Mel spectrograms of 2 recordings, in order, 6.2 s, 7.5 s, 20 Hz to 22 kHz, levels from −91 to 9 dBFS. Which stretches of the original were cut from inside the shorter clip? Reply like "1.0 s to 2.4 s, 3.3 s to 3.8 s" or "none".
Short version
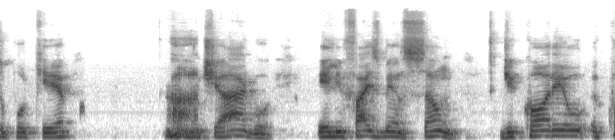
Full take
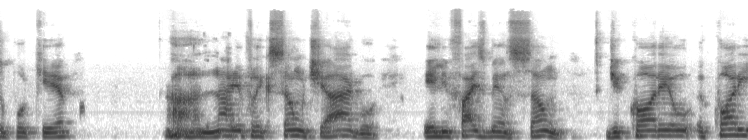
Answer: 2.0 s to 3.0 s

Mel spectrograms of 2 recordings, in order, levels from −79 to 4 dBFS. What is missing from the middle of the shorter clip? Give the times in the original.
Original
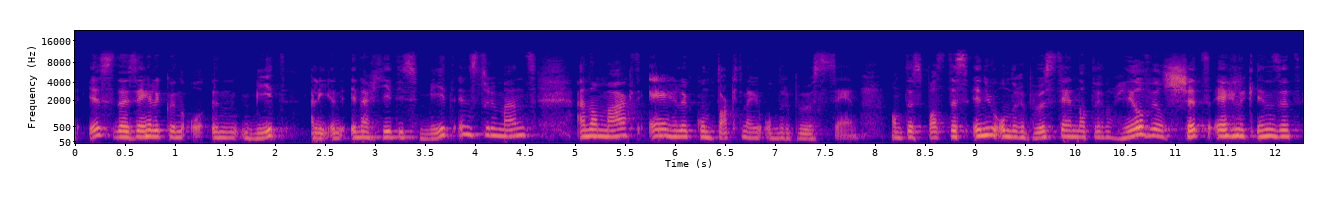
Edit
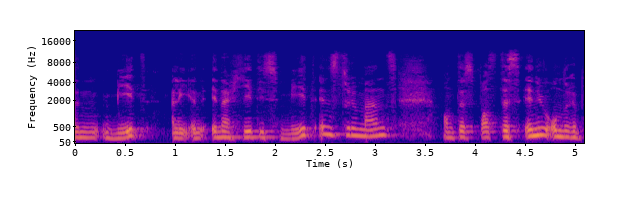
5.0 s to 8.1 s

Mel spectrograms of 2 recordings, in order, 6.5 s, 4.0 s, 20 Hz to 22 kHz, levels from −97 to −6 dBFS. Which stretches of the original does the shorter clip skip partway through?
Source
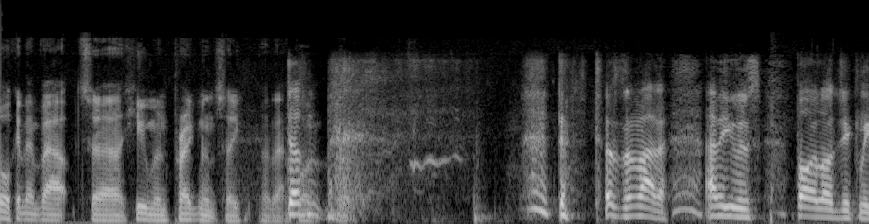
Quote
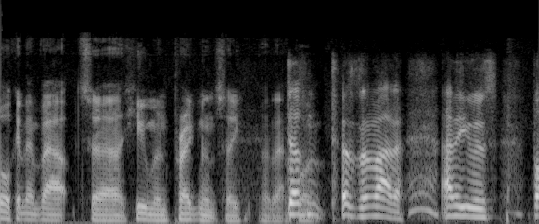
2.4 s to 4.4 s

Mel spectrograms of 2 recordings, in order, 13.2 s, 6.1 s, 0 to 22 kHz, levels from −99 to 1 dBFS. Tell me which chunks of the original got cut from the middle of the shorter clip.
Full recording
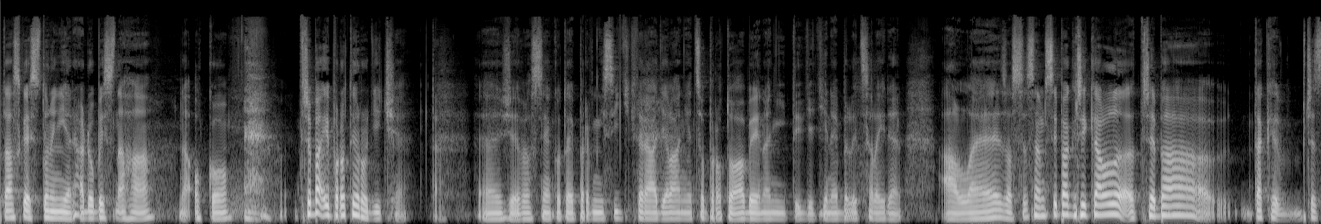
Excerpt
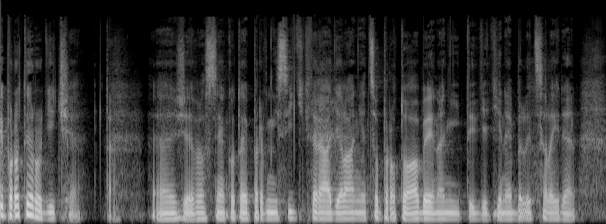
none

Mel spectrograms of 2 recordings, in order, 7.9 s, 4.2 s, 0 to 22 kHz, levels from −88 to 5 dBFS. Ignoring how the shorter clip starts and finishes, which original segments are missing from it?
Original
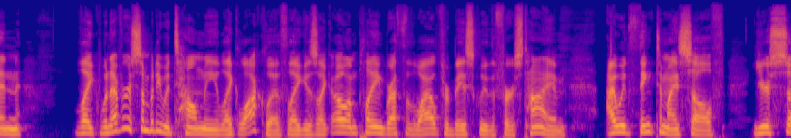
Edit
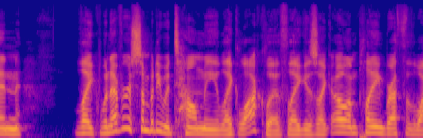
none

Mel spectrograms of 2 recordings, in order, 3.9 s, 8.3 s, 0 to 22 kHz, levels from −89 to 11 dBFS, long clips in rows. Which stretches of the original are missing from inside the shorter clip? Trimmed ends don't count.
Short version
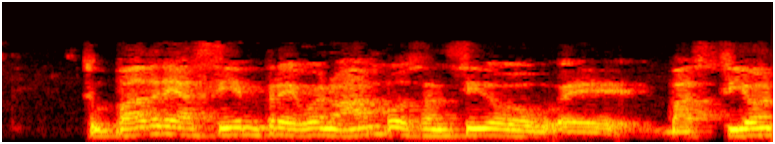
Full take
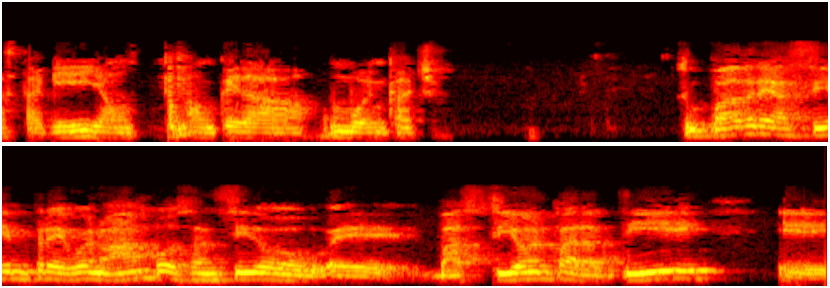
none

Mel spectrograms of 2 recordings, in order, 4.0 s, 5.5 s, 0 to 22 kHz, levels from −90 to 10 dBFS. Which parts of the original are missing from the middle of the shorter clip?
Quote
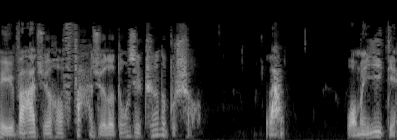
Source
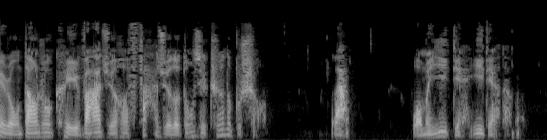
none

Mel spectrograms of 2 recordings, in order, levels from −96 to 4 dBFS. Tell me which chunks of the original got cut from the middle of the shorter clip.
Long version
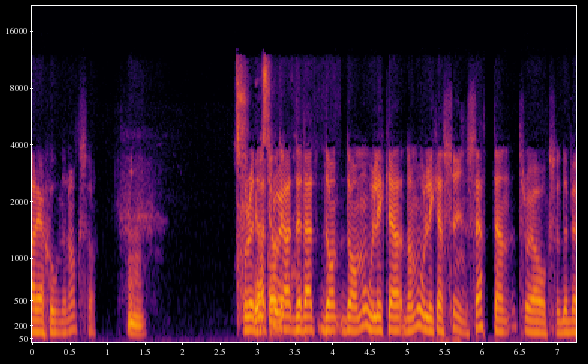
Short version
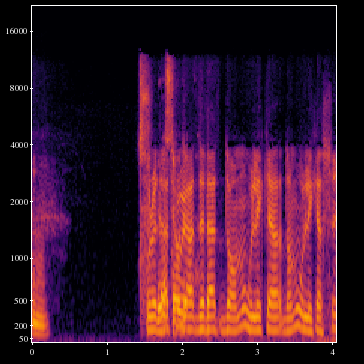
3.8 s to 4.1 s

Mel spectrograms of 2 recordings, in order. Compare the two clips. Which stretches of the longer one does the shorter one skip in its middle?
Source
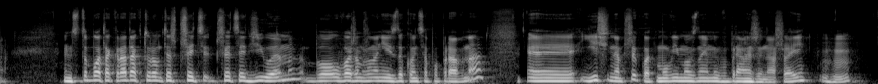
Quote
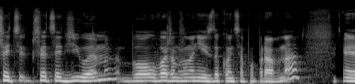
none

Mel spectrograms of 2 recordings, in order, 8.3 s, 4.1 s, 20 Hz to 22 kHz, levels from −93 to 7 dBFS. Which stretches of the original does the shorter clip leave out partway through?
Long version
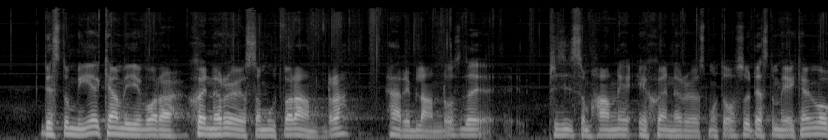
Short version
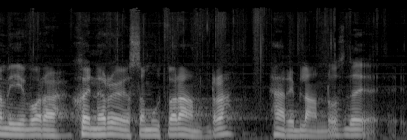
none

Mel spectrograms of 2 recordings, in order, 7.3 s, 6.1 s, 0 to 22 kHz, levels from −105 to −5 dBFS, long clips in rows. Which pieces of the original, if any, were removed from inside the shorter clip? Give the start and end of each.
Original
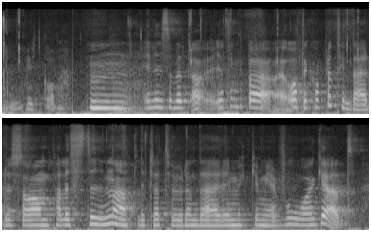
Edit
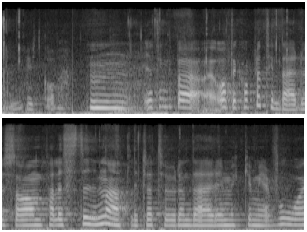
1.4 s to 2.1 s

